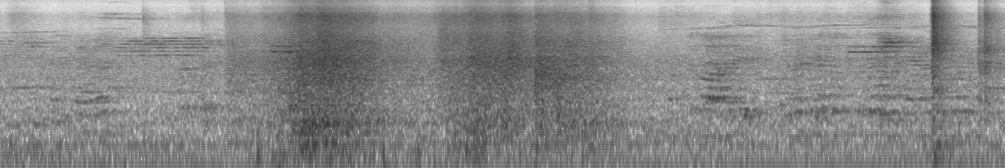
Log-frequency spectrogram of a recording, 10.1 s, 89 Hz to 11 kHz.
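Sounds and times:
loud rushing noise: 2.3 - 6.6.

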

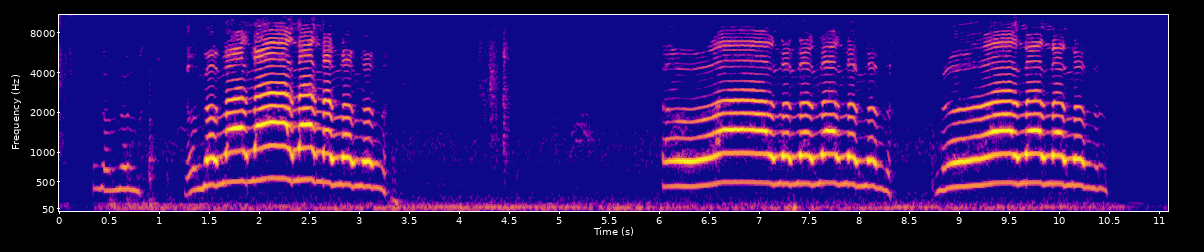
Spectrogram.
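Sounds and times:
cat meowing: 0.4 - 3.4, 6.0 - 10.6.

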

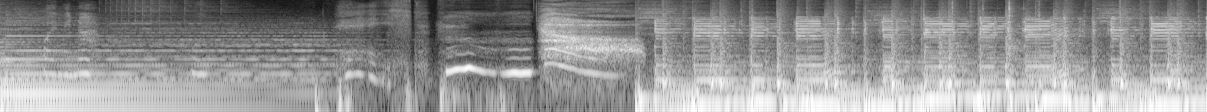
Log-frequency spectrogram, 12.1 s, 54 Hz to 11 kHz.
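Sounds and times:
band playing guitar and bass: 0.0 - 3.1, 6.4 - 12.0
woman gasping: 3.4 - 6.5.

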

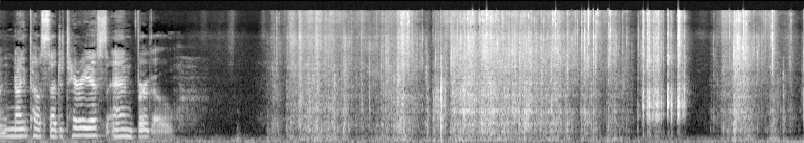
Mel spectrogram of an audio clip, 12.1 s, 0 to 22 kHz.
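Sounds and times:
wooden tiles rattling: 4.3 - 12.0.

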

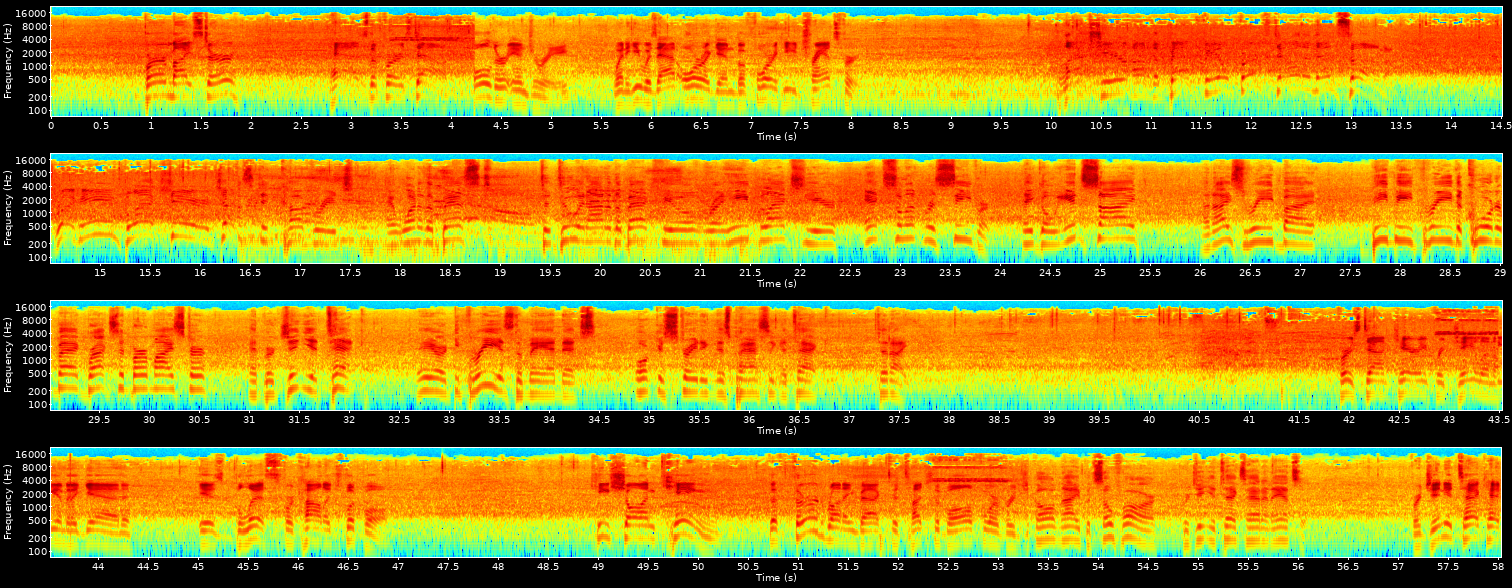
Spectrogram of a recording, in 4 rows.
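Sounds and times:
stadium crowd cheering: 0.0 - 58.0
people shouting: 10.0 - 25.2.

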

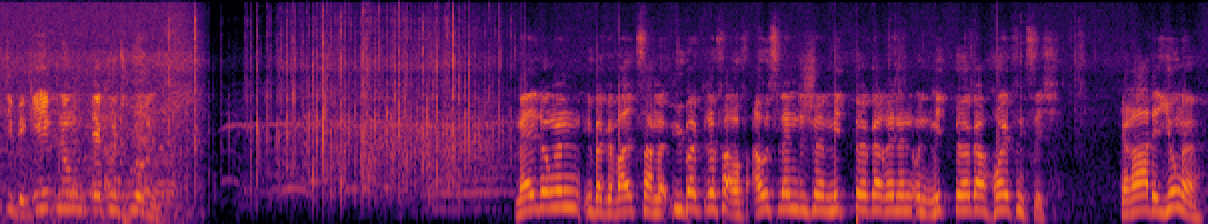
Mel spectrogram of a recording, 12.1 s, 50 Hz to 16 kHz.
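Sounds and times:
crowd applauding: 1.2 - 5.2
plastic stadium horn: 2.4 - 5.2.

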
